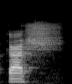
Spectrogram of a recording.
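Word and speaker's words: cache: adalah local Cage ya Ini bacanya adalah cash ya lokal cash kita cari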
